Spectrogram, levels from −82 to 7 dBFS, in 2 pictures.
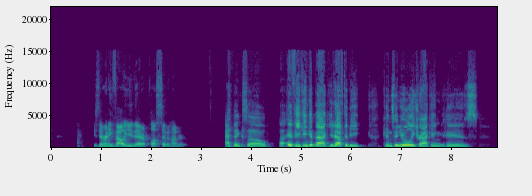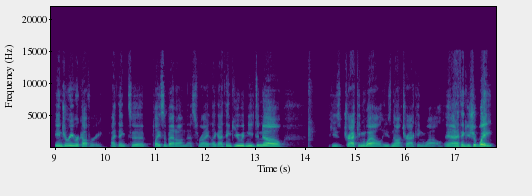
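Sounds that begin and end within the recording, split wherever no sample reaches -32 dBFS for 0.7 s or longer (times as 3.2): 0.88–2.59
3.49–13.5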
